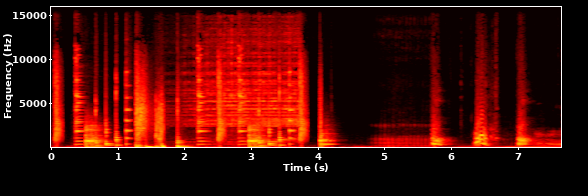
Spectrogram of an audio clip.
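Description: Dogs bark loudly in rapid, overlapping bursts for several seconds, then the noise drops away, leaving a few scattered single barks against a quieter background.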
